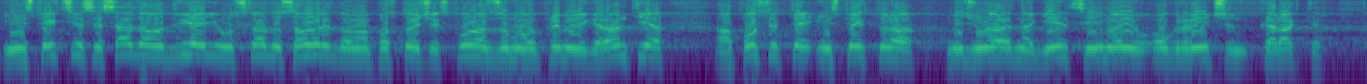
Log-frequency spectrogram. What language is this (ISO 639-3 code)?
srp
